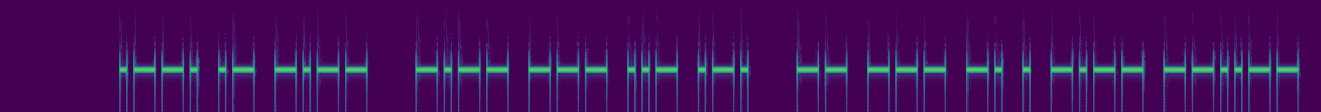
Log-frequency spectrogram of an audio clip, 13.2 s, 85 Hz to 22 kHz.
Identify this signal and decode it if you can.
Morse code, heard as a keyed tone, about 17 wpm, 700 Hz. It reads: PAY YOUR MONEY,
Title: Sentences from Top 900 Words 17wpm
